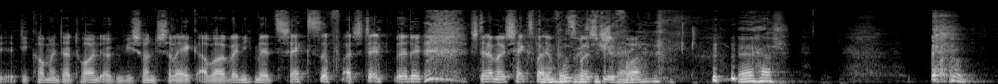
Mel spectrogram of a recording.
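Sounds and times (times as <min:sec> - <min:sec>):
speech: 0:00.0 - 0:08.0
breathy inhale: 0:04.2 - 0:04.7, 0:08.4 - 0:09.1
coughing into a microphone: 0:09.3 - 0:09.9.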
